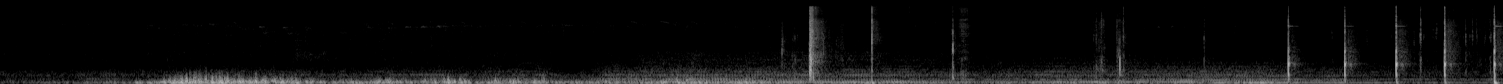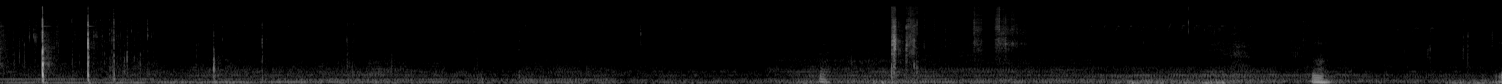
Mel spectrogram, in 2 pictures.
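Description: A small hammer striking stone in a series of sharp knocks, about a dozen, coming closer together to about two a second around the middle, with one more strike later on.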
